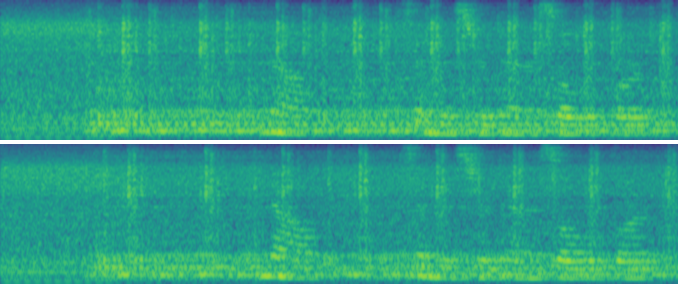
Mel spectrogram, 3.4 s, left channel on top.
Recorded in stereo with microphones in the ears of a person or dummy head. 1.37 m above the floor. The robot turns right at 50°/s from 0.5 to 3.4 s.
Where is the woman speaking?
15° left, 1.9 m; by 3.3 s 120° left, 1.9 m.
